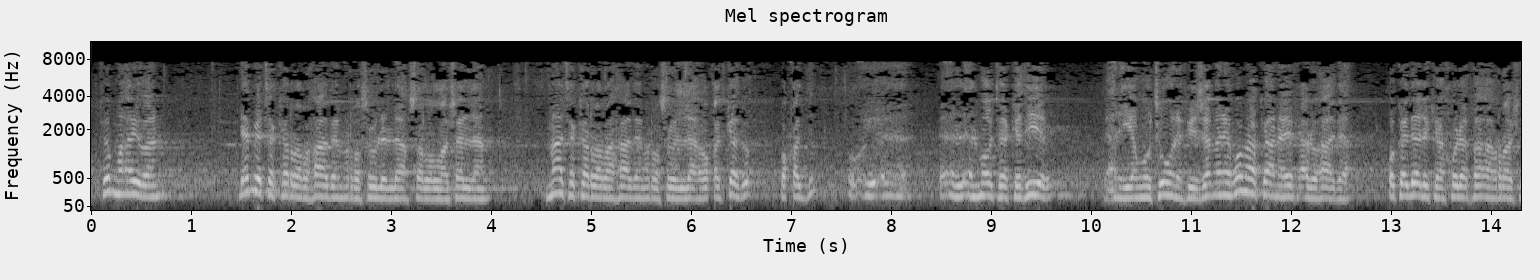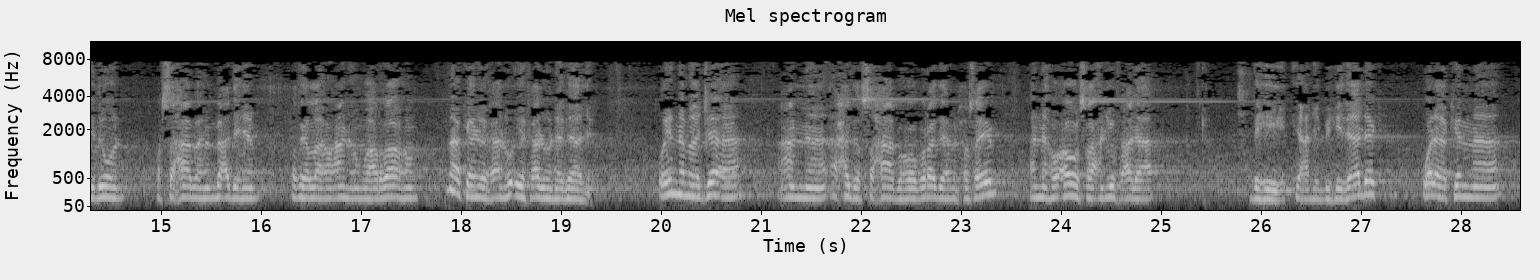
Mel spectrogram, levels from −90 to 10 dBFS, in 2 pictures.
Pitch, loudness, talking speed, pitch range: 175 Hz, -19 LUFS, 130 wpm, 160-195 Hz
